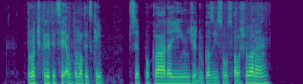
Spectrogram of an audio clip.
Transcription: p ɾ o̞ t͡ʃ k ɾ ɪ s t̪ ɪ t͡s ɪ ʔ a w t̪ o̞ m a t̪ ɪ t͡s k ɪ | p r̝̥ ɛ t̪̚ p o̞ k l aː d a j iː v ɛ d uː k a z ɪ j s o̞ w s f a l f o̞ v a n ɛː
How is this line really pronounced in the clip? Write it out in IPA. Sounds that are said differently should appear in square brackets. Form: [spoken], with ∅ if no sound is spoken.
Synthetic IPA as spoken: p ɾ o̞ t͡ʃ k ɾ ɪ [∅] t̪ ɪ t͡s ɪ ʔ a w t̪ o̞ m a t̪ ɪ t͡s k ɪ | p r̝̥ ɛ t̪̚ p o̞ k l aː d a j iː [ʒ] ɛ d uː k a z ɪ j s o̞ w s f a l [ʃ] o̞ v a n ɛː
